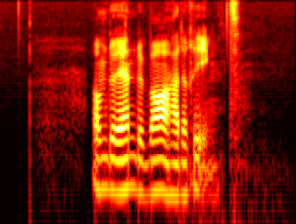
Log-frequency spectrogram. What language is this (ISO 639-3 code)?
swe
